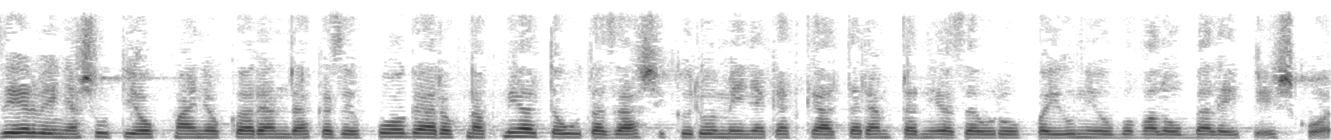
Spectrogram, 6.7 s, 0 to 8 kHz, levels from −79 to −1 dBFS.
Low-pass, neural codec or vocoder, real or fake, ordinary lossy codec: 7.2 kHz; none; real; none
